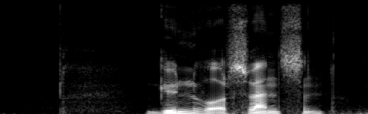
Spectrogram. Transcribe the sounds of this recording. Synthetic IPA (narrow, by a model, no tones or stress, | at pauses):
ɡʉnʋoːɾsʋɛnsn̩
